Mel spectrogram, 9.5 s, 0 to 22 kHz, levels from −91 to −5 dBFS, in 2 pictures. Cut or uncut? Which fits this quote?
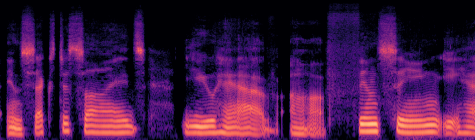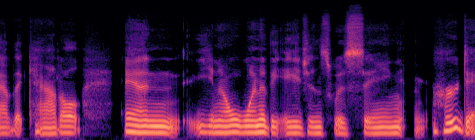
uncut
